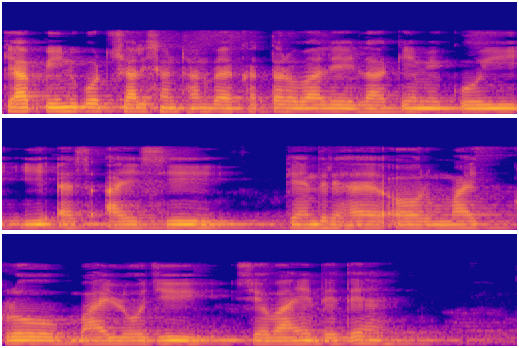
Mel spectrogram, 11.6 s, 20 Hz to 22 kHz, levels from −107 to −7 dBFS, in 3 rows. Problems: background sounds at intervals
